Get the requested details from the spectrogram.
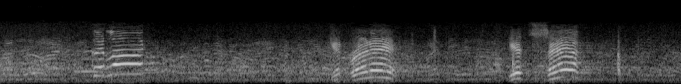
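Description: A man shouts to urge on a team of horses.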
